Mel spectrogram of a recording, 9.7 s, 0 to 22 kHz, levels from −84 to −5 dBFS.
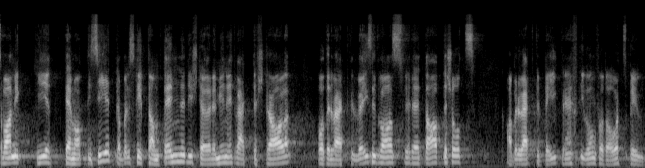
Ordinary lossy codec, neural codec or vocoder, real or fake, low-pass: Opus, 16 kbps; codec, 32 kHz, 1.9 kbps, SNAC; fake; 14.4 kHz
